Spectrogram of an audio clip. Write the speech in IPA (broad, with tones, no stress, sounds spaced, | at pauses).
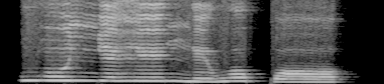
w ɔ̃˧ ɲ ɛ˧ ɣ eː˧ ŋ e˨ w o˧ p ɔ˨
